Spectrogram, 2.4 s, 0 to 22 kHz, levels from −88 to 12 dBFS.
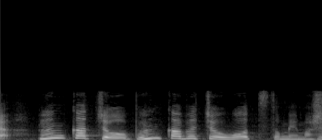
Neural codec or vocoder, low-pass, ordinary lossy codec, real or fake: codec, 16 kHz, 0.9 kbps, LongCat-Audio-Codec; none; none; fake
